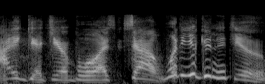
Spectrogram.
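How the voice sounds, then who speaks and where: The delivery moves at a moderate pace. It comes in a cartoonish character voice. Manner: eager, dopey.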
